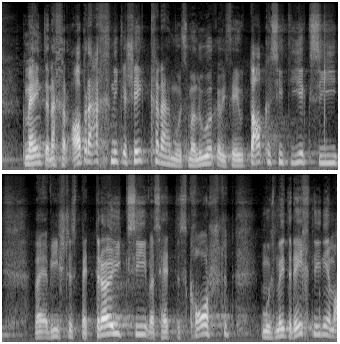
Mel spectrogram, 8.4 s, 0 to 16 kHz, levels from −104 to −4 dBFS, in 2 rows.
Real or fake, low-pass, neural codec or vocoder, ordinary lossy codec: real; 14.4 kHz; none; Opus, 24 kbps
